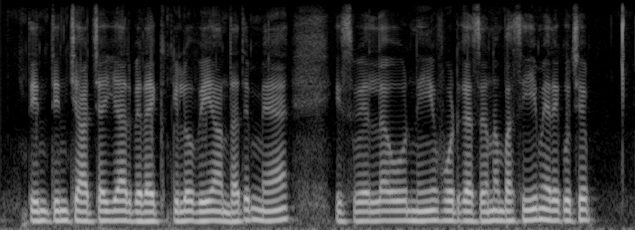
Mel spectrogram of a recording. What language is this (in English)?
Dogri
